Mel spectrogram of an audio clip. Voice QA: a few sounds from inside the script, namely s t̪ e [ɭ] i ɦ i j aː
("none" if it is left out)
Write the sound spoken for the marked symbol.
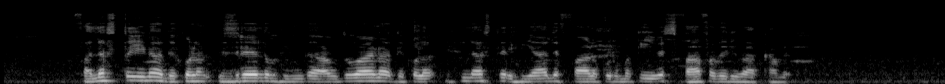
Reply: ɾ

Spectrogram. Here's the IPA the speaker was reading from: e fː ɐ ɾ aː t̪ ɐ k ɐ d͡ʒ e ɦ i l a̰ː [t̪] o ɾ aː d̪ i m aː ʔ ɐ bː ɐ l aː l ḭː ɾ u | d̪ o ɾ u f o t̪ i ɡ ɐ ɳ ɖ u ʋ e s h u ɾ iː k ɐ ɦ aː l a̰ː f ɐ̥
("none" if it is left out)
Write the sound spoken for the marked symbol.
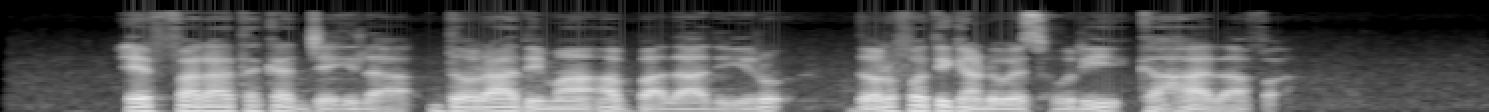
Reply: d̪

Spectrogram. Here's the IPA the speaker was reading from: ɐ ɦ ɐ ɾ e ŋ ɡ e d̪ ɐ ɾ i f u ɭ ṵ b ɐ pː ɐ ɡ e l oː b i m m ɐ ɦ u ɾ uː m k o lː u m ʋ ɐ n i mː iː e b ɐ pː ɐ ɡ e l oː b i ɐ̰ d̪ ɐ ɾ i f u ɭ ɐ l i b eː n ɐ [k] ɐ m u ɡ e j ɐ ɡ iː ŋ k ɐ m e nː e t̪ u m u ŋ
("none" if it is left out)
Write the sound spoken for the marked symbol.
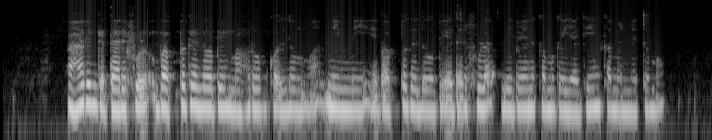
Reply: k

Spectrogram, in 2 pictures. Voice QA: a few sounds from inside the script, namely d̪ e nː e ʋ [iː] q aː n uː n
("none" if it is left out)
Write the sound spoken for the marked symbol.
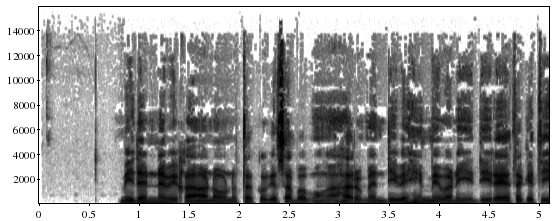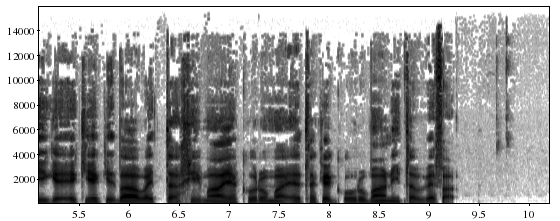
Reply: i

